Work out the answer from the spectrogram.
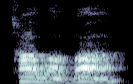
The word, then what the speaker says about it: tawab: So instead of saying ta wa ba, we drop the syllable of the ba. Okay? We drop the syllable of that last character that's connected. So we don't say ta wa ba, we say tawab.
